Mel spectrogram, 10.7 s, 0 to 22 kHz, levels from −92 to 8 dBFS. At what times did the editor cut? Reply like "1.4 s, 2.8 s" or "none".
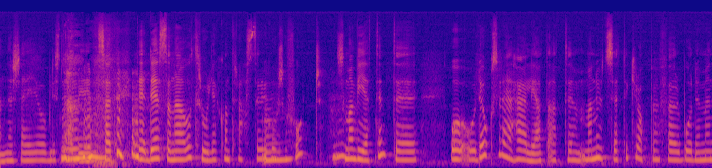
none

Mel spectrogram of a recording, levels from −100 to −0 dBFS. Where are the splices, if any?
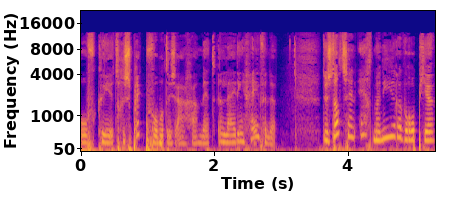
none

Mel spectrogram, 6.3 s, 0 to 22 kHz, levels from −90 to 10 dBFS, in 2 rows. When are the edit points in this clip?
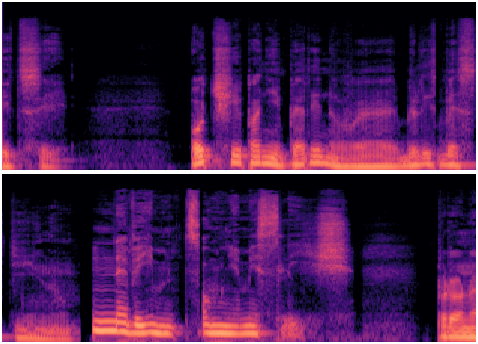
2.9 s, 3.7 s, 4.5 s

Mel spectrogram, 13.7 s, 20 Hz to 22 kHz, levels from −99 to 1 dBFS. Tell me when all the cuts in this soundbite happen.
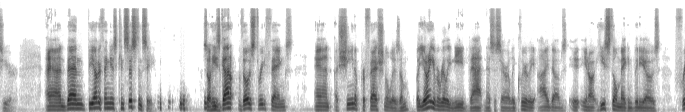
8.3 s

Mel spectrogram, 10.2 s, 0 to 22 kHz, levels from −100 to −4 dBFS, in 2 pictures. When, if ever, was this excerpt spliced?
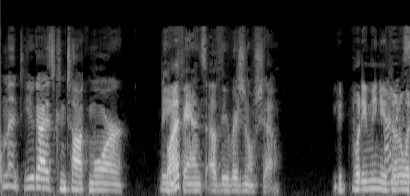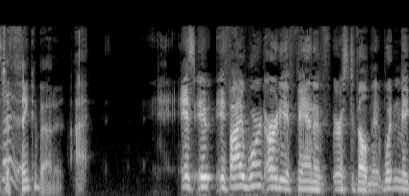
6.0 s, 7.5 s

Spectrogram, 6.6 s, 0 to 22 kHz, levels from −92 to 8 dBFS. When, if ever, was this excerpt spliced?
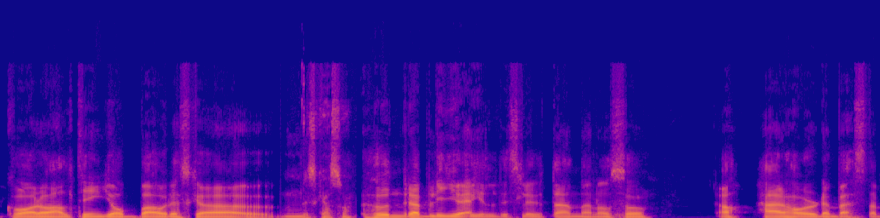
2.4 s, 3.2 s, 3.5 s

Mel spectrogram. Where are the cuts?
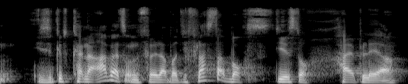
none

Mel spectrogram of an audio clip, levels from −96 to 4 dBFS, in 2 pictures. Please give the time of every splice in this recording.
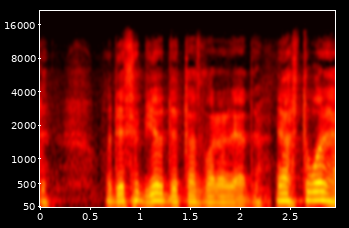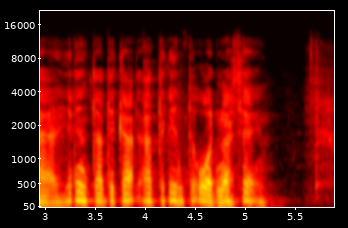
2.3 s, 3.3 s, 3.9 s, 4.2 s

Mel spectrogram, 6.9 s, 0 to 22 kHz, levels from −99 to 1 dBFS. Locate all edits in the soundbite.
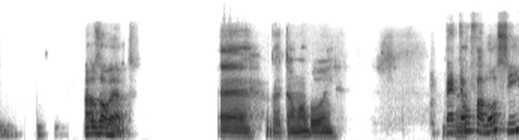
none

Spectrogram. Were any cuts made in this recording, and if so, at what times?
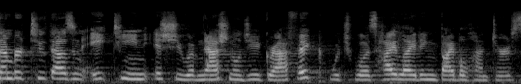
none

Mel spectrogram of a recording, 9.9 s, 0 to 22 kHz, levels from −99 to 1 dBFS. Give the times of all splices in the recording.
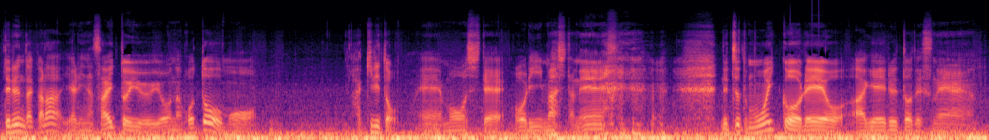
none

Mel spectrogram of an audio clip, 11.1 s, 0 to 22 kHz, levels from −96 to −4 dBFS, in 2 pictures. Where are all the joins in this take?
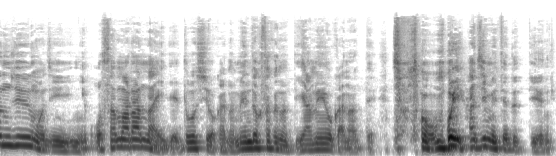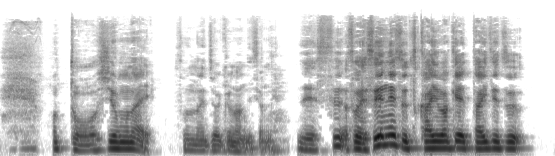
3.9 s, 7.2 s, 8.5 s

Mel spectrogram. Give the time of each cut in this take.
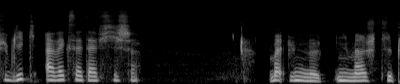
2.9 s

